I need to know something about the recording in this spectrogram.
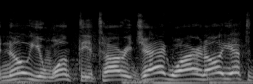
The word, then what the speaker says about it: Jaguar: is really driving home the dichotomy of people pronoun Jaguar as if it has an ey in it and the people who don't at least we don't have the British pronunciation going on here which always drives me up the wall G the Jaguar Jaguar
